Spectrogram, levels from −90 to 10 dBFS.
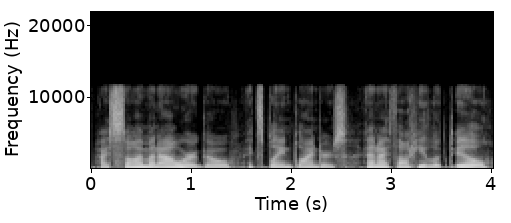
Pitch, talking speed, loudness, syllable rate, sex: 205 Hz, 210 wpm, -15 LUFS, 5.3 syllables/s, female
